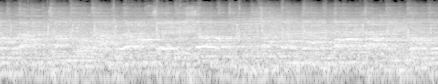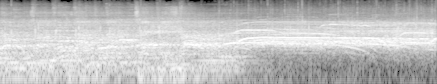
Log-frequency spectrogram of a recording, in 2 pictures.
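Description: Live rock band playing with singers, the song ending about ten seconds in, followed by the audience cheering and whooping.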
